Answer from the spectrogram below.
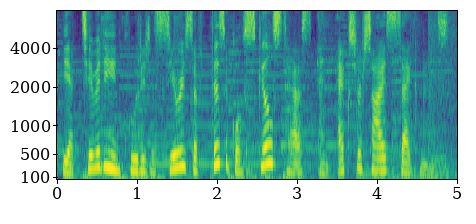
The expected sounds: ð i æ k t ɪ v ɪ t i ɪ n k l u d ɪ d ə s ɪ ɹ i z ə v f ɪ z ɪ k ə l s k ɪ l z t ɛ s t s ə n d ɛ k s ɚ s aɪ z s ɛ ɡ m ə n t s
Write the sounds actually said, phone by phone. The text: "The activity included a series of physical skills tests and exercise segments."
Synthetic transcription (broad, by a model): ð i æ k t ɪ v ɪ t i ɪ n k l u d ɪ d ə s ɪ ɹ i z ə v f ɪ z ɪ k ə l s k ɪ l z t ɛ s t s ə n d ɛ k s ɚ s aɪ z s ɛ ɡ m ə n t s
